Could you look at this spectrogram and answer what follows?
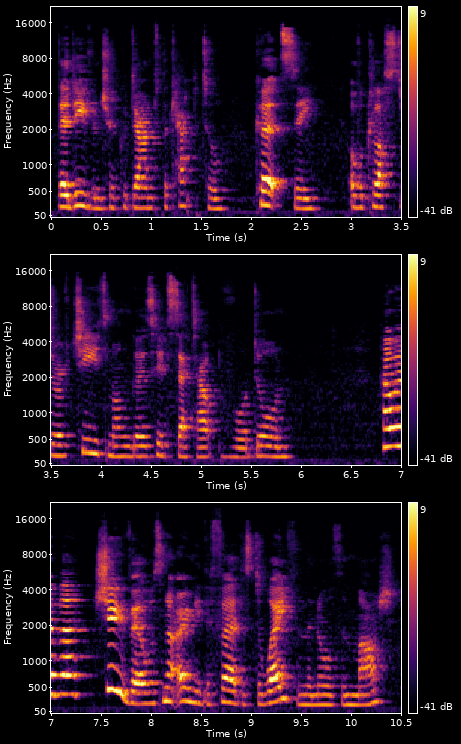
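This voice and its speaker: A woman reading a children's story aloud as a teacher would, with expressive narration, in an echoey room. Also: medium pitch.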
